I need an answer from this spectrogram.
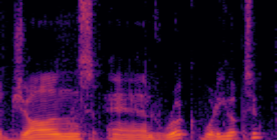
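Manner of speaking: normal talking voice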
